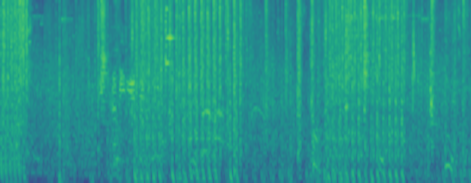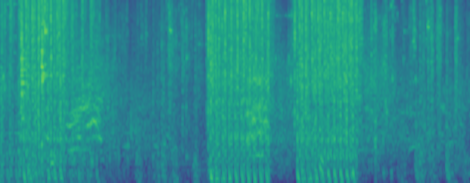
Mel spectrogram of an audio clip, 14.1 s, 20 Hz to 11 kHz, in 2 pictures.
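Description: Machine gun fire from a mounted gun in the World War I game Battlefield 1 rattles in long, loud, sustained bursts, with short gaps between bursts.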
